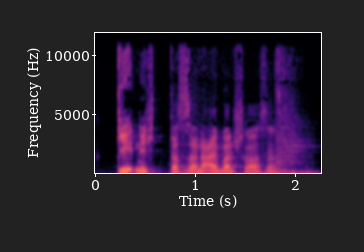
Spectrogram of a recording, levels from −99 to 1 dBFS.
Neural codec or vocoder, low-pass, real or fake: none; 10.8 kHz; real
